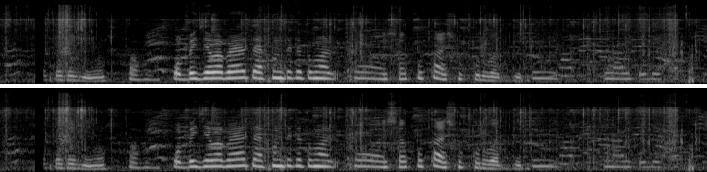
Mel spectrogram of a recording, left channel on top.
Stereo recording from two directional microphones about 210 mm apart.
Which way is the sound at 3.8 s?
45° right (ahead or behind).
